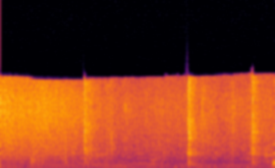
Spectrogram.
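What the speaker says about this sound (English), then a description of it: "so we'll just keep stir frying it." Steady sizzling of onions frying in a hot pan, with a few sharp scrapes and clacks as they are stirred.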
